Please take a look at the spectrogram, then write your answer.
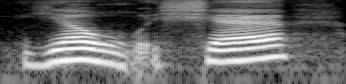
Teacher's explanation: यग़शा या बारीक गैन मोटा और इसमें रखावा शो करेंगे. यग़शा अलिफ मकसूरा शीन की आवाज़ को 2 काउंट के लिए खींच रही, अलिफ मद्दा बन रहा है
